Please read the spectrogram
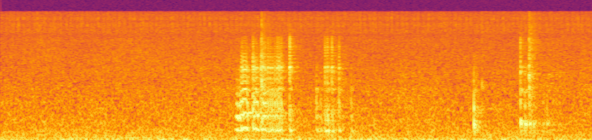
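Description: Near silence, broken by two brief faint squeaks about halfway through and two small clicks near the end, from a pen drawing on paper.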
